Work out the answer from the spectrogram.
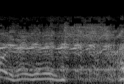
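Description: A Clydesdale horse beside a horse-drawn carriage lets out one loud, brief whinny with a quavering, wavering pitch.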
